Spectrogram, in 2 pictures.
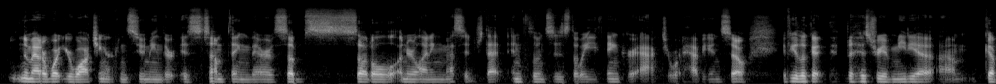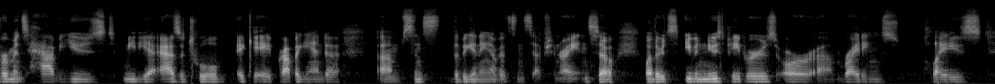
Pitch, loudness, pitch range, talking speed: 125 Hz, -27 LUFS, 115-130 Hz, 200 wpm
